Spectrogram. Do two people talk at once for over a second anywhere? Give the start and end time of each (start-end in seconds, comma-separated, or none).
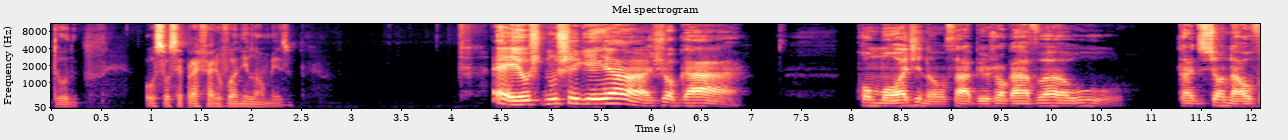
none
